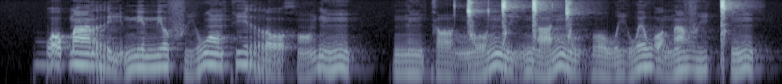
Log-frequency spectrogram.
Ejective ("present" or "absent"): absent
